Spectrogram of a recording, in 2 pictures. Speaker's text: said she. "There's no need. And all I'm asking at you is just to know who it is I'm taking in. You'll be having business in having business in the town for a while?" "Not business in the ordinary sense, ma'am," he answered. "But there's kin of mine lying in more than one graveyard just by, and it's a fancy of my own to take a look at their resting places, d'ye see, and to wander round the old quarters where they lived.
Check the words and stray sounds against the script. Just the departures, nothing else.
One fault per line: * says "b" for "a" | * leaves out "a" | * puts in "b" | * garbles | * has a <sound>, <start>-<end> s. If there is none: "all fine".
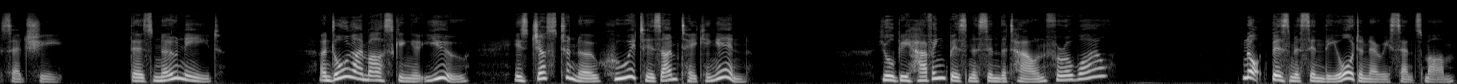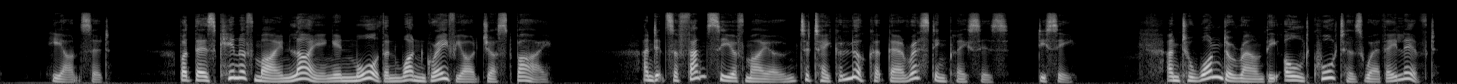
* leaves out "having business in"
